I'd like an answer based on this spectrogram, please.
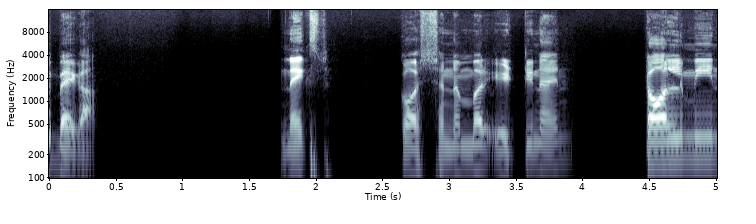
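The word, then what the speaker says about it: Ptolemy: इसको टॉलमी पढ़े, पिटोलमी पढ़े, ये बड़ी दिक्कत है ना इंग्लिश में। कभी पी साइलेंट, कभी टी साइलेंट, समझ में ही नहीं आता है। तो टॉलमी ने भीलों को नाम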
